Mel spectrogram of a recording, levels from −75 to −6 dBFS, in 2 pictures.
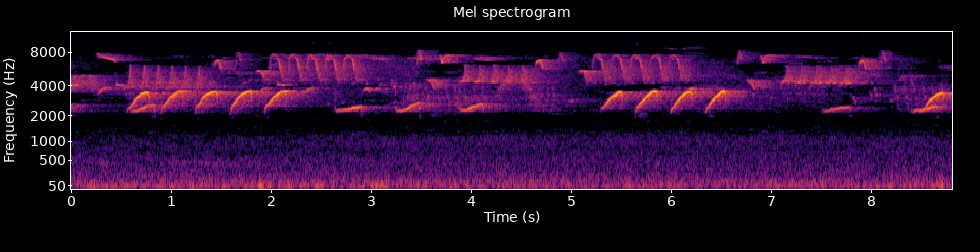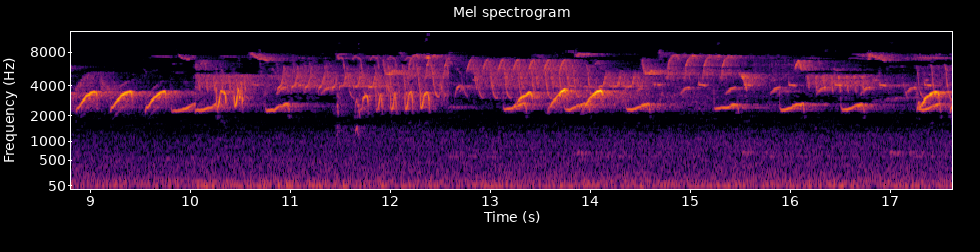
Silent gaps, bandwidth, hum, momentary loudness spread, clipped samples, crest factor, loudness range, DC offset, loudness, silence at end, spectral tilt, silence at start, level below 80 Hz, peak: none; 12 kHz; none; 11 LU; under 0.1%; 20 dB; 4 LU; under 0.1%; -25 LUFS; 0 s; 1 dB/octave; 0 s; -48 dBFS; -8 dBFS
